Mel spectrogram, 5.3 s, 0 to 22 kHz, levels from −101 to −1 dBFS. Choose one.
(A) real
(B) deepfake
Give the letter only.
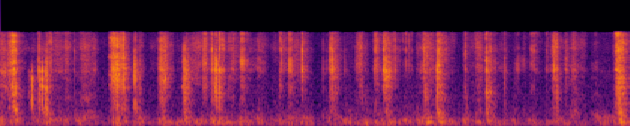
A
